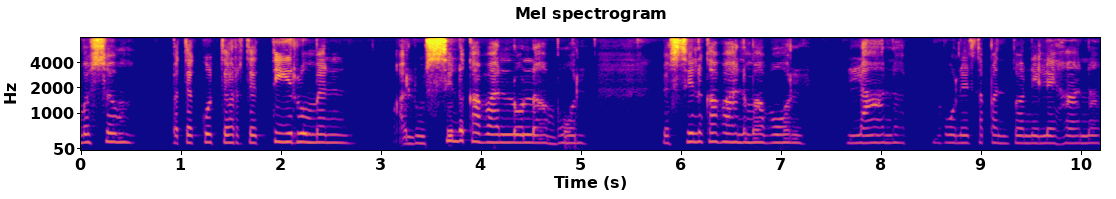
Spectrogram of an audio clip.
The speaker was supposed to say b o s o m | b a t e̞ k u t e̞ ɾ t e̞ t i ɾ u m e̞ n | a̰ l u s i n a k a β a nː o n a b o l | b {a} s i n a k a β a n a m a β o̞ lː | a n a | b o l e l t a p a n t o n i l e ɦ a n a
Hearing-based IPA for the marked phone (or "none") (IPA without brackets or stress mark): e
